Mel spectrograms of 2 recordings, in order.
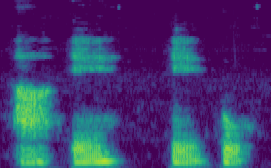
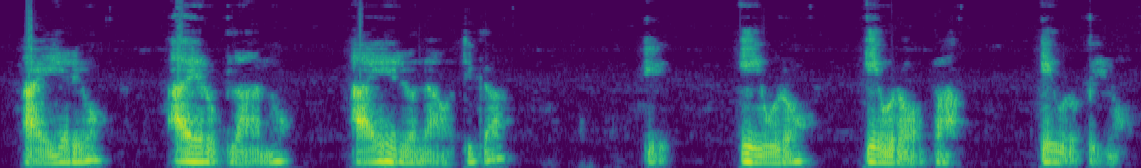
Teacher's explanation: these two vowels together the don't generate an amalgamated sound but each letter has to be pronounced distinctly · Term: double vowels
